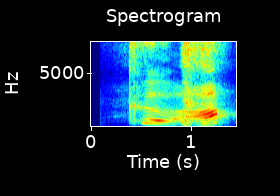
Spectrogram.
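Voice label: "ke3", Mandarin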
